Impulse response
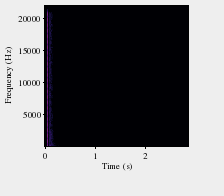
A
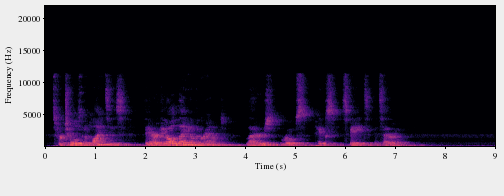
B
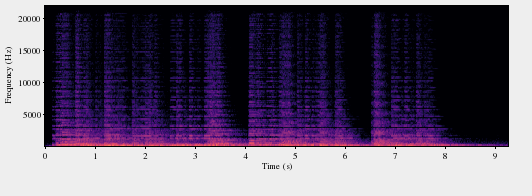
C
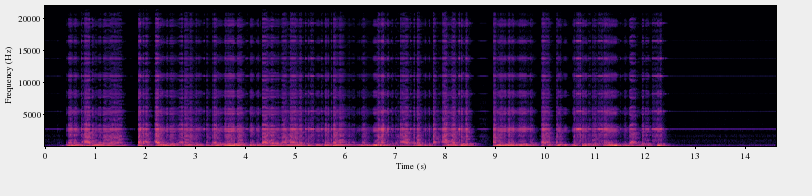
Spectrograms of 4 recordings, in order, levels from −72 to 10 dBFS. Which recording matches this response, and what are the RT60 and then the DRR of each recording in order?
C; 0.95, 1.9, 0.40 seconds; −13.5, −4.0, 6.5 decibels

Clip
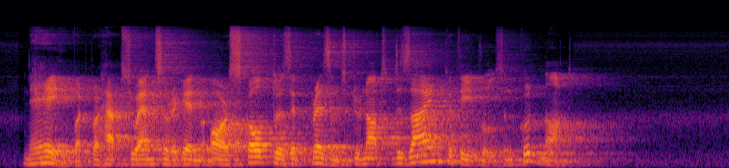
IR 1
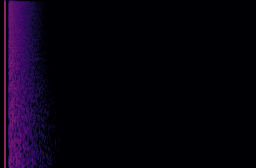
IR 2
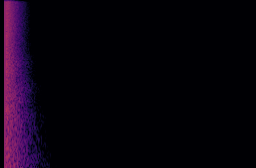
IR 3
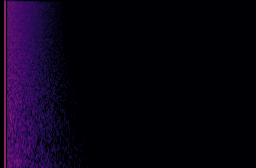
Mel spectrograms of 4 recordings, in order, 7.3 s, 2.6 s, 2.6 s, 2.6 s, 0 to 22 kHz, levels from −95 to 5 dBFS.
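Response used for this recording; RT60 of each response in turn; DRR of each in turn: 3; 0.95, 0.55, 1.5 seconds; 4.5, −6.5, 5.0 decibels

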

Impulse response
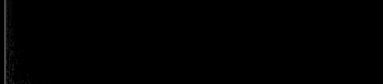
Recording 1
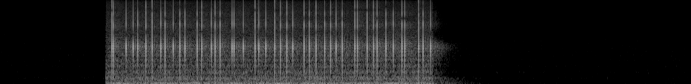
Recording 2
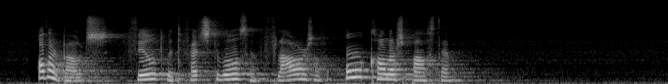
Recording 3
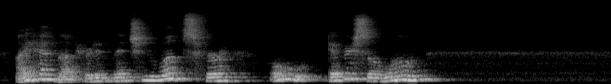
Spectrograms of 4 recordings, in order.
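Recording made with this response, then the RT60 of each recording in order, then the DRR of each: 2; non-exponential decay, non-exponential decay, 0.45 s; 7.0, 9.0, −4.5 decibels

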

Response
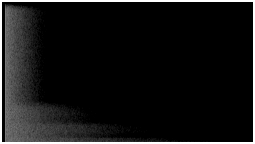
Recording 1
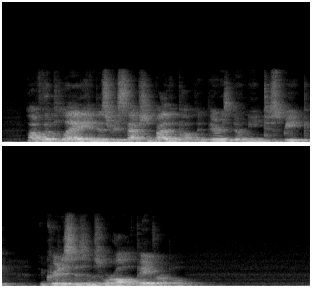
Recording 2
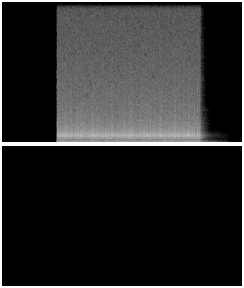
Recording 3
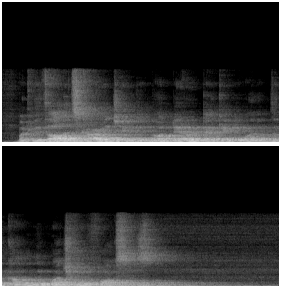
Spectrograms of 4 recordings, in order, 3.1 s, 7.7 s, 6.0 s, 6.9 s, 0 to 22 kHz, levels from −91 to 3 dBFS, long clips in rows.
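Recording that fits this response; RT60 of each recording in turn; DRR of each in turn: 3; 0.70 s, non-exponential decay, 2.9 s; −10.5, 14.0, −8.0 decibels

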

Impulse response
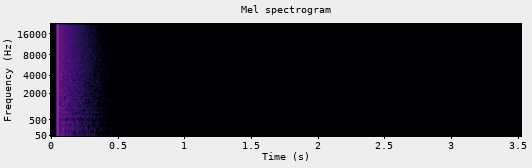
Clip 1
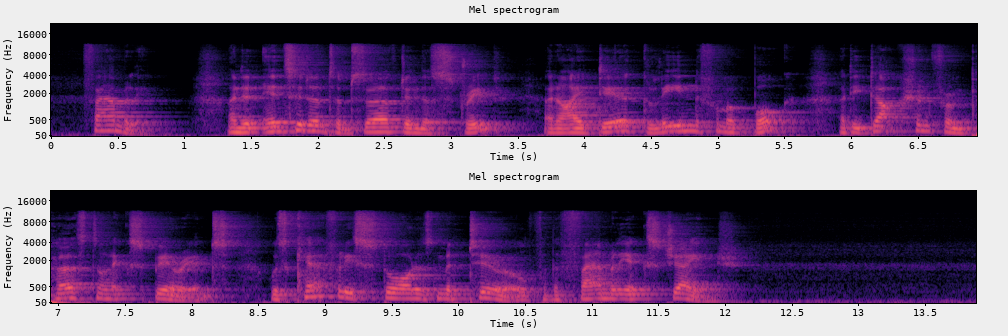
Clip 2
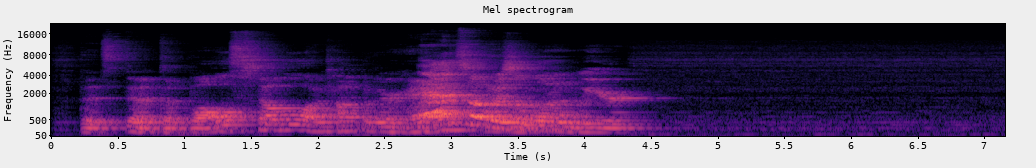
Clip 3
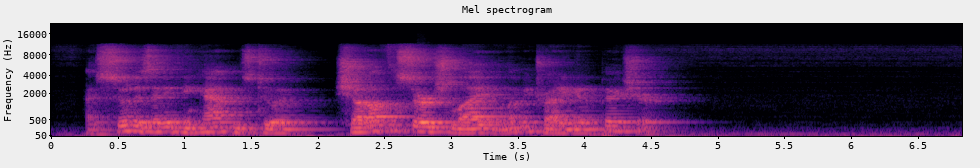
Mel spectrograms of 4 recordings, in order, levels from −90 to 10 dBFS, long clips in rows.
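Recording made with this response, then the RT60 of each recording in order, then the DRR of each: 1; 0.75, 0.75, 0.75 seconds; 4.0, −12.0, −5.0 decibels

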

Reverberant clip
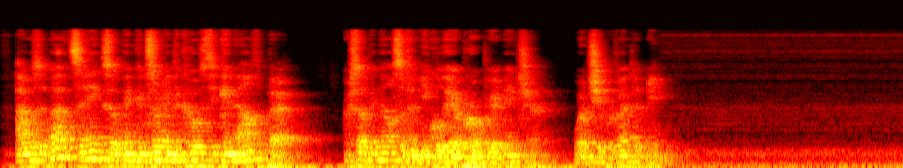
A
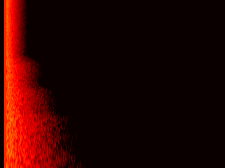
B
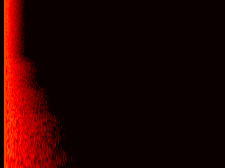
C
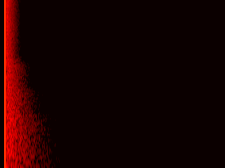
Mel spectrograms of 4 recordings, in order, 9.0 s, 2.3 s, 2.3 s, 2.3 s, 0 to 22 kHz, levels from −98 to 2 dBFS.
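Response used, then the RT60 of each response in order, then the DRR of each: A; 0.75, 0.75, 0.75 seconds; −13.0, −4.0, 6.0 decibels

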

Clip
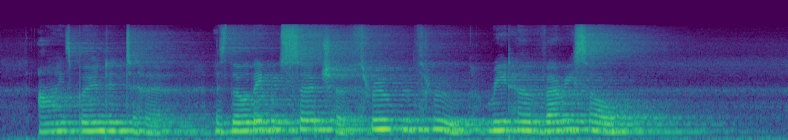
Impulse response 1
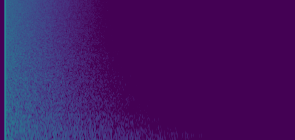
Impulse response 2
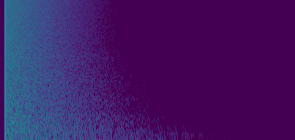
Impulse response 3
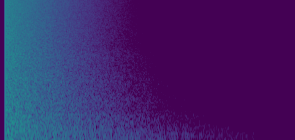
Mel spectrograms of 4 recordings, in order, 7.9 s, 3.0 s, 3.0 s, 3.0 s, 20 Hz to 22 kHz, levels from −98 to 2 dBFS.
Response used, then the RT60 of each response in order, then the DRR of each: 1; 2.4, 2.4, 2.4 seconds; 3.5, −1.0, −9.5 decibels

